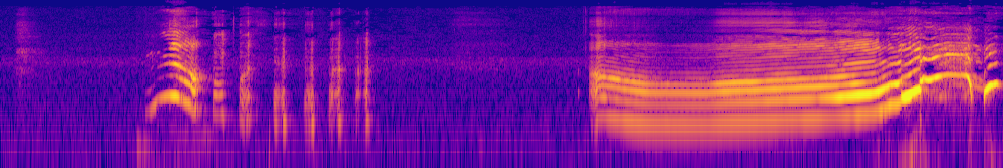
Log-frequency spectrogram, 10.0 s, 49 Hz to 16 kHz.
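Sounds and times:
woman's drawn-out vocal ooh: 5.9s - 10.0s.

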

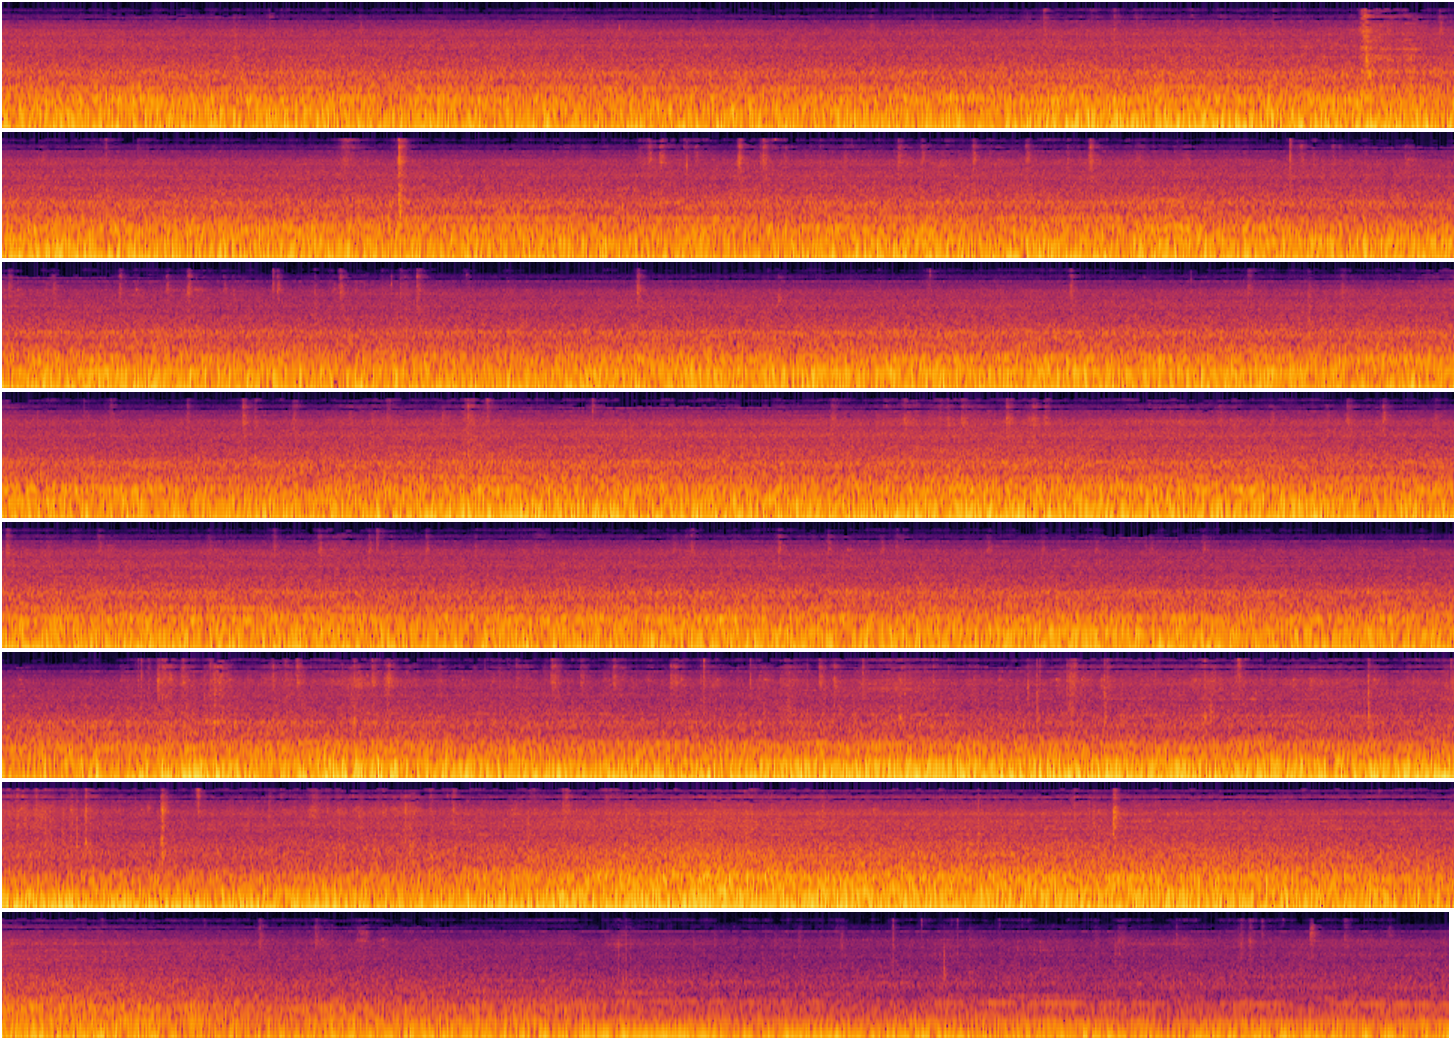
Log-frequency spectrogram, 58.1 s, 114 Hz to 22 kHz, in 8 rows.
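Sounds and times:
jet engine cabin rumble: 0.0s - 58.0s
jet touching down on runway: 0.0s - 58.0s
faint engine tones: 2.1s - 58.0s.

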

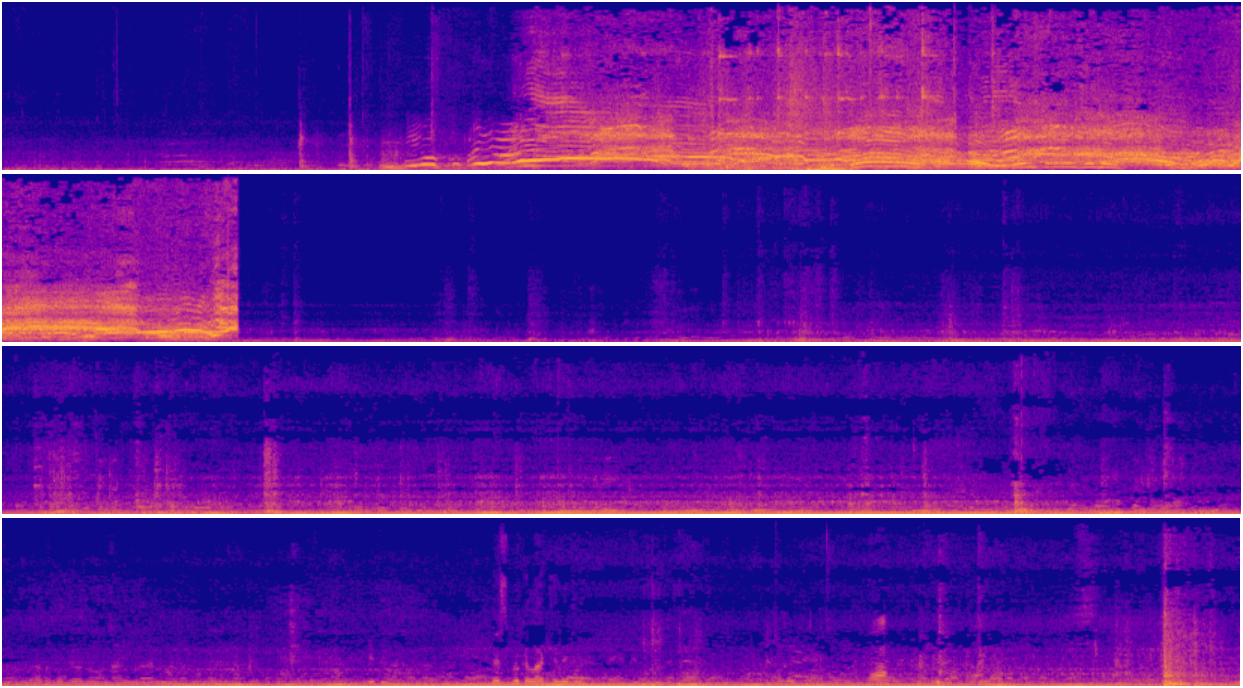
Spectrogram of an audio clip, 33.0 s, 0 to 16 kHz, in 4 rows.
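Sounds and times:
crowd voices: 0.0s - 33.0s
diesel engine running: 0.0s - 33.0s.

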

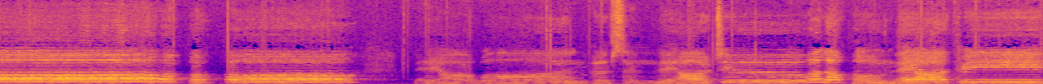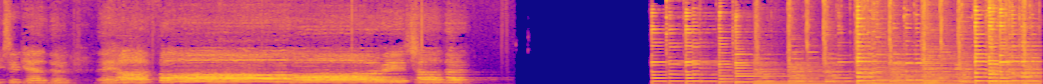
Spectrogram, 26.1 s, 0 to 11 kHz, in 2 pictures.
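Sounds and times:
choir singing a cappella: 0.0s - 19.2s.

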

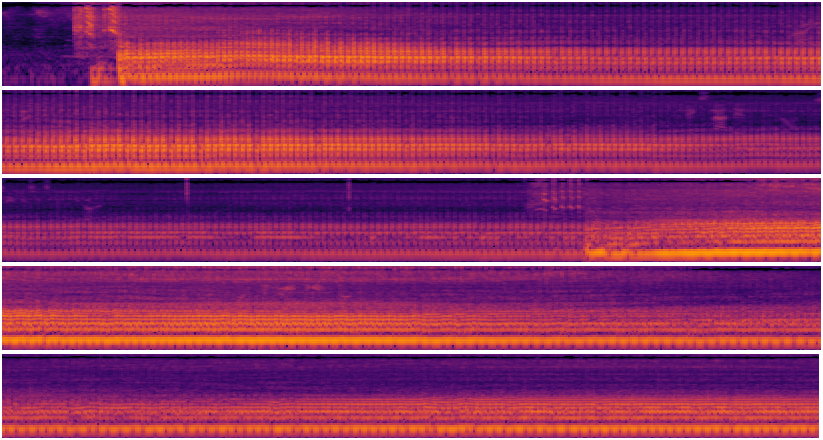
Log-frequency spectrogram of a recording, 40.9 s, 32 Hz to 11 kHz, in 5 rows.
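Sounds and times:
louder motorcycle engine idling: 0.7s - 40.9s
motorcycle engine idling: 0.7s - 40.9s.

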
